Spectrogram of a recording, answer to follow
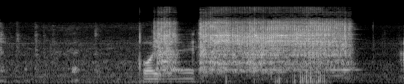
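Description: A loud, steady hissing noise lasting about a second and a half, from repair work under an off-road truck, which starts and cuts off suddenly.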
